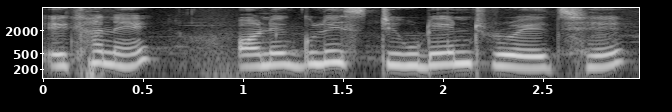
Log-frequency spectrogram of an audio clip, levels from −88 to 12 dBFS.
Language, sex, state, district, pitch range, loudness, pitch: Bengali, female, West Bengal, Alipurduar, 240-285 Hz, -12 LUFS, 255 Hz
